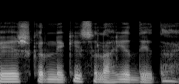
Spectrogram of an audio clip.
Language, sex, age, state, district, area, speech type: Urdu, male, 18-30, Uttar Pradesh, Ghaziabad, urban, spontaneous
